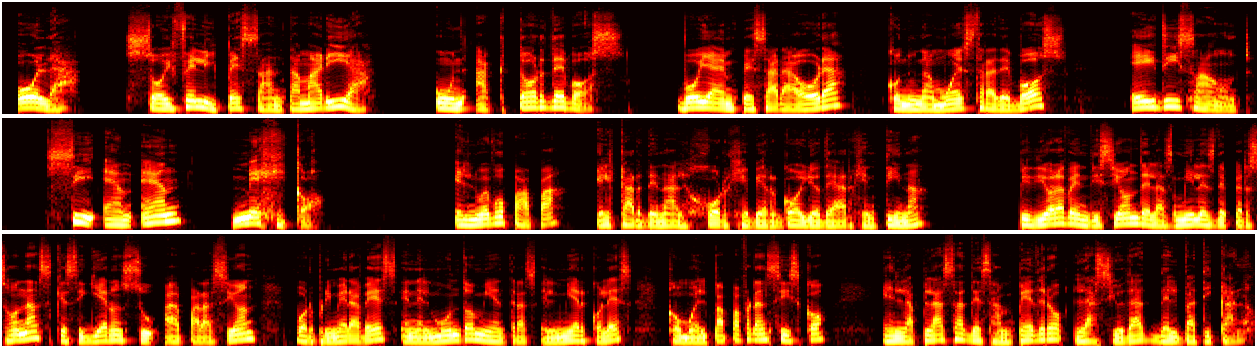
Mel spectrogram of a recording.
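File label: Spanish EU, male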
